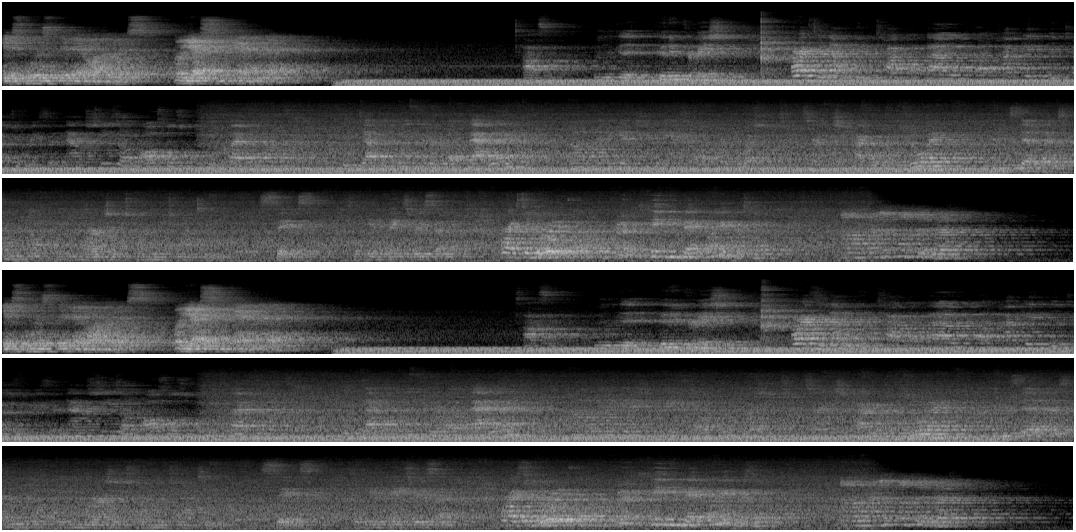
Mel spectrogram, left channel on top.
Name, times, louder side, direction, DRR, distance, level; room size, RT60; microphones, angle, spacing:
voice 1, 0.0-1.4 1.7-2.8, equal, 15° right, -13 dB, 1.4 m, -23 dB
sound 1, 3.3-20.8, equal, 50° right, 1.0 m, -31 dB
voice 2, 5.2-5.7 5.9-13.6 14.0-15.9 16.4-20.2 20.6-23.6 24.0-24.6 24.9-29.1, left 1 dB, 30° left, -6 dB, 0.4 m, -29 dB
sound 2, 12.6-30.1, equal, ahead, 0.7 m, -35 dB
voice 3, 29.8-31.0, equal, 35° right, -11 dB, 1.3 m, -30 dB
3.5 x 2.6 x 4.3 m, 2.7 s
head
